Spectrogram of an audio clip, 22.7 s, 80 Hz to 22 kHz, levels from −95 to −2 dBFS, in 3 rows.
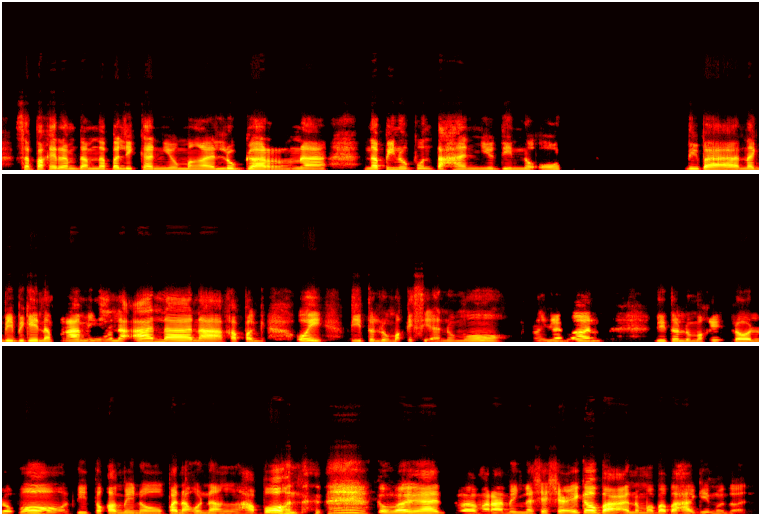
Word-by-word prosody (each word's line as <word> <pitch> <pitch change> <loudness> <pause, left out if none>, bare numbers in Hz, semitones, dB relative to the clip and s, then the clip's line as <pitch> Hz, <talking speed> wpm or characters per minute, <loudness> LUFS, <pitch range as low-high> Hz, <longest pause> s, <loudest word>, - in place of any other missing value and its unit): sa 210 - -2
pakiramdam 165 -5 0
na 160 - 0
balikan 165 -2 -1
yung 150 0 -8
mga 150 -1 -1
lugar 145 -4 +1
na 145 -1 +2 0.4
na 180 -1 +6
pinupuntahan 180 -6 -2
niyo 150 -1 -8
din 145 -1 -8
noon 135 +1 -8 1.3
di 170 0 -4
ba, 130 -1 +2
nag-bibigay 155 0 -1
ng 150 -1 -2
maraming 160 +1 +2
ala-ala 180 +3 +3
na 145 -3 +5
kapag, 140 0 -3 0.3
"Uy, 180 -5 0 0.2
dito 150 -1 -6
lumaki 140 0 -8
si - - -10
ano 140 +2 -10
mo, 165 -1 -7 0.3
ganon, 130 +7 -1 0.6
dito 145 0 -4
lumaki 140 0 -7
lolo 130 -1 0
mo, 180 -8 +1
dito 140 0 -5
kami 140 -1 0
nung 130 0 -6
panahon 135 0 +1
ng 125 -1 -2
Hapon," 180 - +4 0.7
kumbaga 165 +3 +4
di 160 - -10 0.2
ba, 145 0 +2
maraming 145 -1 +1
na-she-share, 145 +2 0
ikaw 200 +4 +6
ba, 125 -9 +6
anong 150 0 -6
mababahagi 135 -3 -1
mo 115 -2 -16
dun? - - -14
150 Hz, 130 wpm, -26 LUFS, 140-165 Hz, 1.3 s, na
